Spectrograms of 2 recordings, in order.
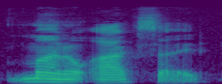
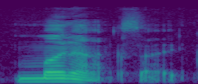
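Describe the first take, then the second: First: Both o sounds are said, mono then oxide. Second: One o sound is dropped, blending into monoxide. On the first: The speaker calls it wrong. "isn't monoxide" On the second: The speaker calls it right. "the prefixes might drop a vowel"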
